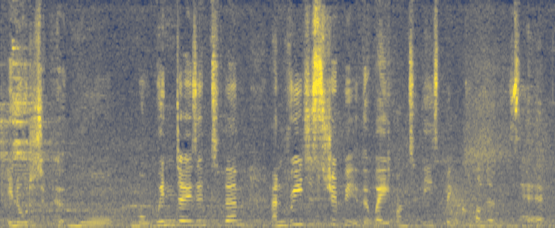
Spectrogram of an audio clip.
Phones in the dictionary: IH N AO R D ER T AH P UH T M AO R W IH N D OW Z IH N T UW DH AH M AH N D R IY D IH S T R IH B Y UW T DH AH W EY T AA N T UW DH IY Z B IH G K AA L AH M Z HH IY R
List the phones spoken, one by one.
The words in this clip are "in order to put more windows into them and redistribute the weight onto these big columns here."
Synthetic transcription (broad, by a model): IH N AO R D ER T AH P UH T M AO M W IH N D OW Z IH N T UW DH AH M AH N R IY D IH S T R IH B Y UW T DH AH W EY T AA N T UW DH IY Z B IH G K AA L AH M Z HH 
